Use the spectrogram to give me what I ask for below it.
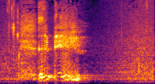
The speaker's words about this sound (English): Excuse me if I cough some.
